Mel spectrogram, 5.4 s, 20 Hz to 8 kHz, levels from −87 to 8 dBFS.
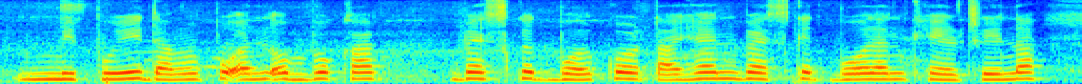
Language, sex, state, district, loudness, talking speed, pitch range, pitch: Mizo, female, Mizoram, Aizawl, -14 LUFS, 165 wpm, 195-220 Hz, 210 Hz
